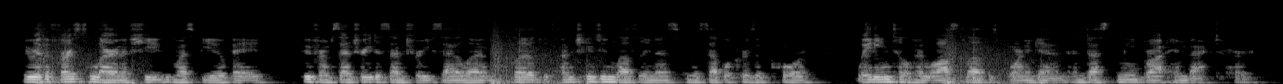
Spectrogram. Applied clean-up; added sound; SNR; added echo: none; Fireworks; 17 dB; reverberation time 0.3 s.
